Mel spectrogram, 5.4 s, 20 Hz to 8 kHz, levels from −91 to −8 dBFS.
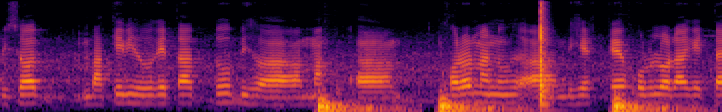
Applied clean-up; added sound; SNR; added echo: none; Cupboard open or close + Explosion; -3 dB; none.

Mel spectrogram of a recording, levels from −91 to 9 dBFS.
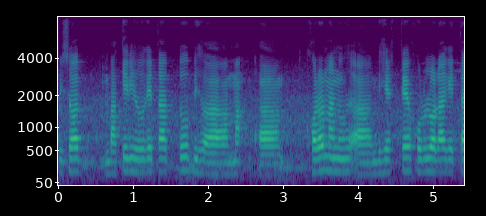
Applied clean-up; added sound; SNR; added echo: none; none; none; none.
